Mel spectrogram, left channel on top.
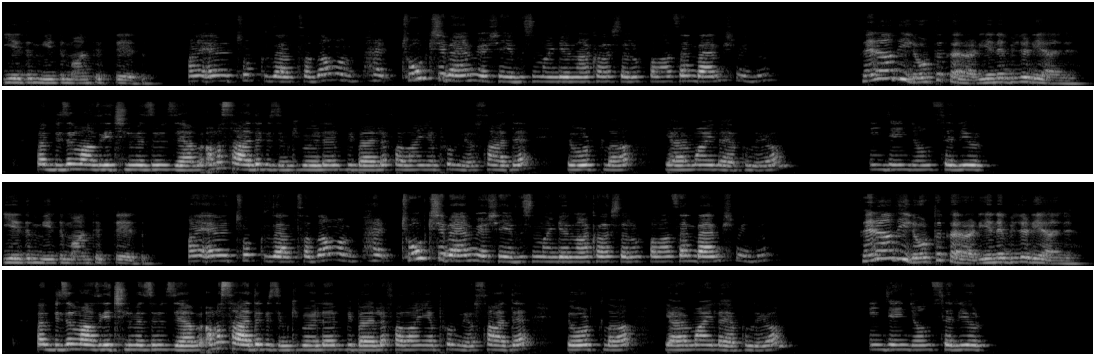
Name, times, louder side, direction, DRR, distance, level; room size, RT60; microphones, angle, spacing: voice 1, 0.0-1.5 8.6-10.8, right 1 dB, 40° right, 1.0 m, -31 dB
voice 2, 1.9-7.7 11.3-16.2 16.6-17.2 17.6-18.8 19.6-20.7, right 1 dB, 65° right, 0.9 m, -28 dB
4.0 x 3.1 x 2.3 m
head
